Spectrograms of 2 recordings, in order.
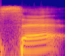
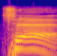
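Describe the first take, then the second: First: The consonant is said softened and weakened. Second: The consonant is said with full strength. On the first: "வலிமை குறைந்து ஒலிக்கக் கேட்கின்றோம்" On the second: "வலிமையாகவே ஒலிக்கும்"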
